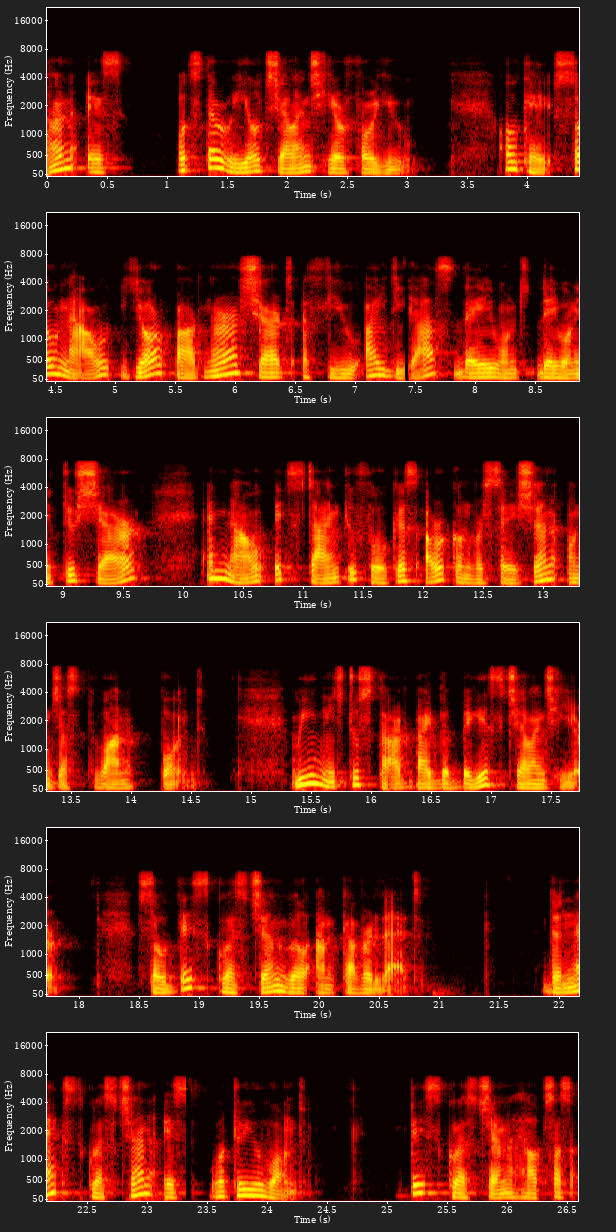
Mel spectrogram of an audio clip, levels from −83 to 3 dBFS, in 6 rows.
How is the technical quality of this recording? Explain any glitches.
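Technical quality is limited: the speech is carried by a low-rate wideband phone codec throughout, and three short dropouts occur where speech frames were lost.

The AMR wideband (HD Voice) codec is running at 8.85 kbit/s, the second-lowest rate it offers. At that rate the model of the vocal tract and its pulse excitation is coded too coarsely, so every passage sounds rough and raspy. The band above 6.4 kHz is filled with shaped noise rather than real detail.

Lost AMR speech frames occur three times, each a two-frame gap of 40 ms. The first is at 7.40 s, just after "partner shared a few", the second at 21.55 s, and the third at 23.31 s, between "next question" and "what do you want". Radio errors corrupted those frames, so the decoder filled them by repeating the last good pitch and vocal tract settings at falling gain. Each gap sounds like a quick fade to near silence, and the speech returns weak or rough for a moment. 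Silence in the pauses fades in and out cleanly, with the background dropping away there.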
